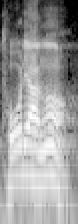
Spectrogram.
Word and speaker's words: 도량: 실력 때문에 이 도량은 도장이라고도 하고 도량이라도 합니다. 불교에서는 발음을 도량 그럽니다. 도장을 도량성 한다. 아침에 도량에 다니면서 소리하는 것을 도량성이라고. 글자는 장자인데 발음을 도량이라고 보통 해요.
